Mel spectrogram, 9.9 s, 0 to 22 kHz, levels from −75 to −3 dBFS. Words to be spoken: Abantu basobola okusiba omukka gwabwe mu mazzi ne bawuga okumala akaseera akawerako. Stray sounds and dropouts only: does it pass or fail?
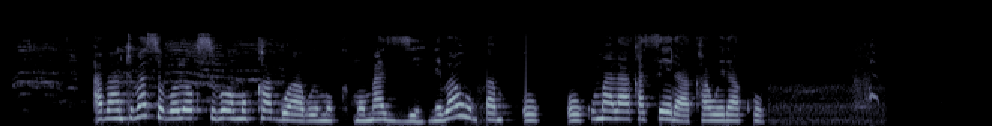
fail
